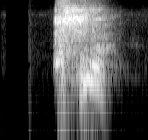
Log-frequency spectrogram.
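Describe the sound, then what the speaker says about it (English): A single loud, close sneeze bursts out after a short quiet moment and fades quickly, with no talking over it. "Sneeze again."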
